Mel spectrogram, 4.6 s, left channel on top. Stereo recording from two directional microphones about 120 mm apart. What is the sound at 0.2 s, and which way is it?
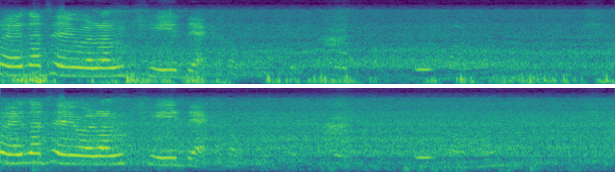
Child singing, 35° left (ahead or behind).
